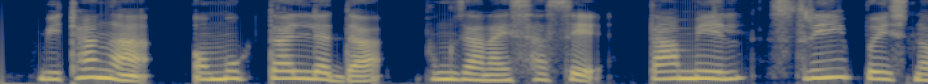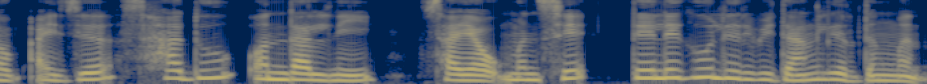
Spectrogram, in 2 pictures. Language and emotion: Bodo, neutral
